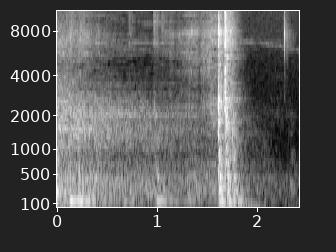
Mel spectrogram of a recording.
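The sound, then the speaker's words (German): An air fryer basket with fish sticks is pulled out for shaking, sliding with a low scraping rumble and ending in one sharp clack, over the steady hum of the air fryer's fan; a small faint tick follows right at the end. “Das heißt, wir ziehen den Korb einmal raus.”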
